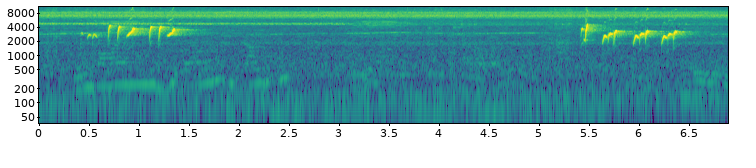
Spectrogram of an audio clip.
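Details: Male red-eyed sooty-headed bulbul singing two loud phrases of sharp, bubbly chirps, the second coming after a pause of about four seconds, with a continuous high hum behind.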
